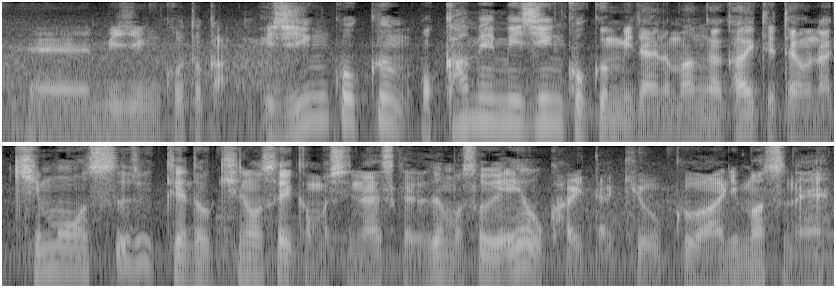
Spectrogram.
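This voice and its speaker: Amid noticeable background noise, a man at a medium pitch rushes along very fast with hardly any pauses and very wide pitch swings. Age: 50s. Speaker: podcast host. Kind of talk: casual monologue. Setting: outdoors under a bridge. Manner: many fillers. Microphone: echoey space.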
